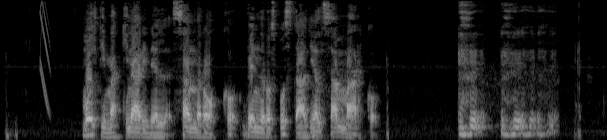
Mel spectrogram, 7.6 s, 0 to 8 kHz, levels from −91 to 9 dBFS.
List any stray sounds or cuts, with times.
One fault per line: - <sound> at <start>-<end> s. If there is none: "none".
- chirp at 0.5-0.6 s
- laugh at 5.7-7.0 s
